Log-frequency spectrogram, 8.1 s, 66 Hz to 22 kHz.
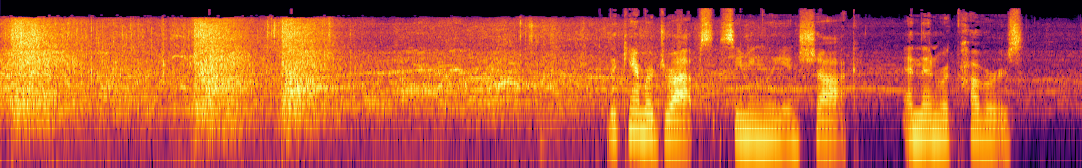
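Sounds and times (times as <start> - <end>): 
gunshots in film footage: 0.0 - 2.6
noisy crowded outdoor background: 0.0 - 8.1
speech: 4.6 - 7.8.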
